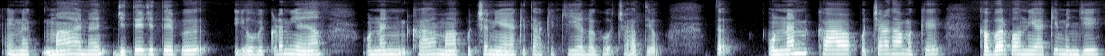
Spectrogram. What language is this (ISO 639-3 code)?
snd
